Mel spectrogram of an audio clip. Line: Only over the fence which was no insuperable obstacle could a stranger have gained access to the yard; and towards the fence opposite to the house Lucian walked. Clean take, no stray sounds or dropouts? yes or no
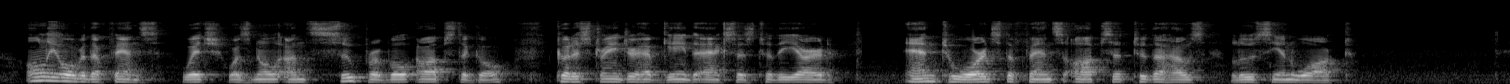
yes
